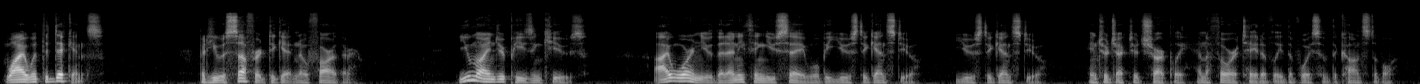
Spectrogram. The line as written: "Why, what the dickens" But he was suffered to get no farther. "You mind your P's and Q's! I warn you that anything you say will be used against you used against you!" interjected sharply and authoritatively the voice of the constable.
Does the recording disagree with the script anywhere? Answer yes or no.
no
